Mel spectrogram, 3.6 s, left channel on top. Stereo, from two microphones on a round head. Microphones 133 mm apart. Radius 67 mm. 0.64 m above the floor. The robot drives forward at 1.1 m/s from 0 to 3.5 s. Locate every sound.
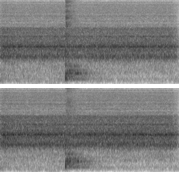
1.3 s a snare drum: 70° left (ahead or behind), 6.5 m; by 1.5 s 65° left (ahead or behind), 6.5 m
